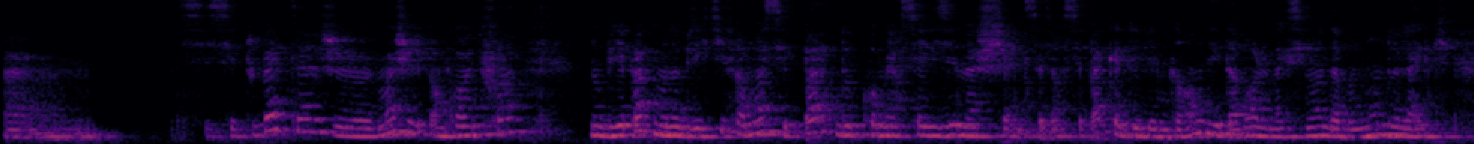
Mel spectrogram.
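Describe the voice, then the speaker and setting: With noticeable background noise and audible room echo, a woman talks at a very fast pace, her pitch medium and its variation ordinary. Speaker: medium and tarot reader. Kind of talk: tarot reading livestream. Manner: animated.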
